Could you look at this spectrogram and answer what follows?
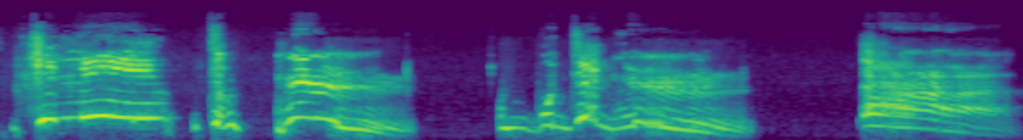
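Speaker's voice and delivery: high mock-crying whine of a man; mocking a man's babyish fuss; childish whining. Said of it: "It's so childish".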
